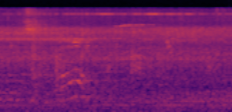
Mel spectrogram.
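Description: Steady outdoor background hum of vehicles and a parking lot, with faint voices of people in the distance.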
